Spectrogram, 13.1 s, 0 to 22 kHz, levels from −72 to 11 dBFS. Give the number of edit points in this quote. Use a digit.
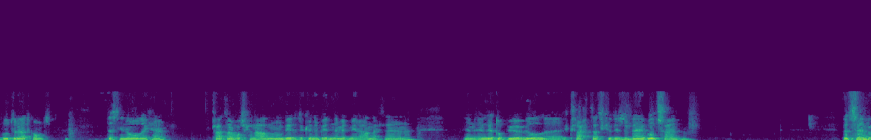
1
